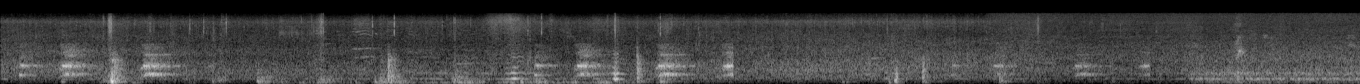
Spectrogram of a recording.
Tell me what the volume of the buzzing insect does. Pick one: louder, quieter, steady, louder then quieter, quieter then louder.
quieter.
